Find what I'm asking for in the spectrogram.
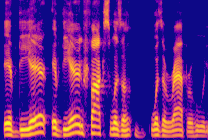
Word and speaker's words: De'Aaron Fox: De'Aaron Fox.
